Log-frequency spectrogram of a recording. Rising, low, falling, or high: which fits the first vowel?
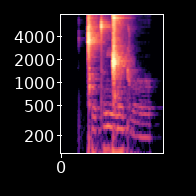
low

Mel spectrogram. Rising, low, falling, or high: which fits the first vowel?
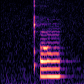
high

